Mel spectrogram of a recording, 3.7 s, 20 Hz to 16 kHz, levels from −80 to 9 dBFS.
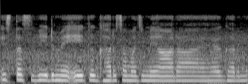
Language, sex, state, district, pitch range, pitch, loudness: Hindi, female, Chhattisgarh, Sarguja, 195-210 Hz, 200 Hz, -15 LUFS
